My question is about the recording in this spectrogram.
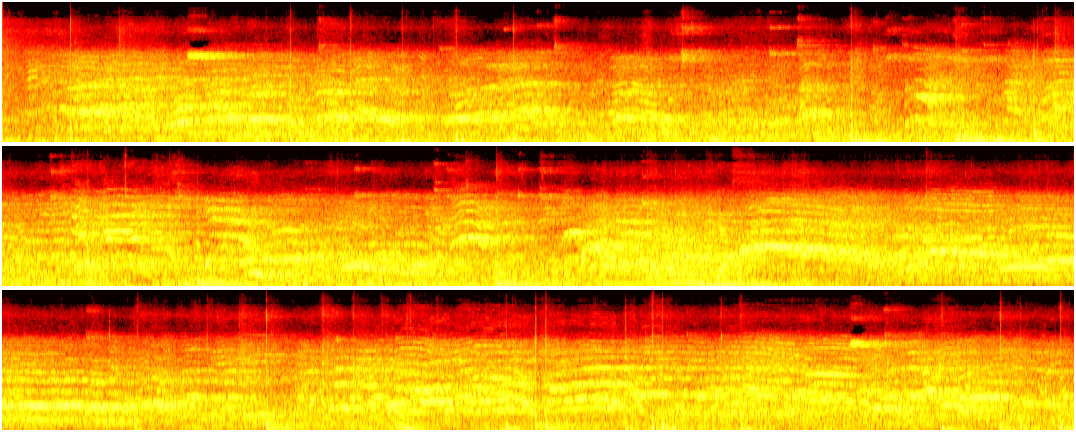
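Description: A volleyball bounced on a wooden gym floor before a serve and struck during a rally, with repeated short thumps, under many overlapping voices of players and spectators calling out and echoing in the hall.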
